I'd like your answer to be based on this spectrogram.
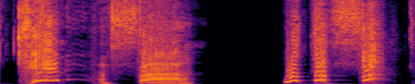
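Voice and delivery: very high mocking shriek of the name; mock squeal. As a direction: screech it like the girlfriend, mocking.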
